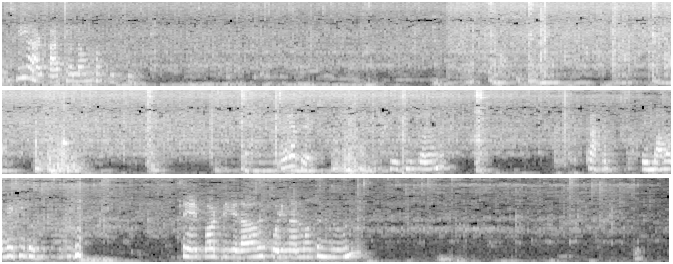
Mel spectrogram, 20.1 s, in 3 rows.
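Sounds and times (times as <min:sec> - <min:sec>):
vegetables sizzling in oil: 0:00.0 - 0:20.0
metal spatula scraping pan: 0:04.4 - 0:12.5.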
